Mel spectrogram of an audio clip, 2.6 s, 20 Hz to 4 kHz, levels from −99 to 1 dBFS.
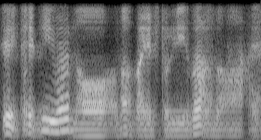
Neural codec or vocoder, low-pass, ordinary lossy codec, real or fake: codec, 16 kHz, 0.5 kbps, FreqCodec, smaller model; 3.6 kHz; none; fake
